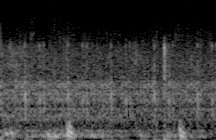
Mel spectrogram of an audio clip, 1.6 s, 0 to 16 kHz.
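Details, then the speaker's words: Deep, low thumps from a recording stethoscope on a calm 5-year-old orphaned elephant eating corn, recorded with an electrocardiogram: normal heart sounds, slow compared with a human heartbeat. "later the tape recording of these sounds will combine with the electroc cardiogram to give scientists a picture of the heart's function"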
